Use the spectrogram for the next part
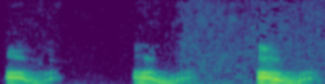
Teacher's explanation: it begins with a vowel quality similar to a and then goes on to a glide towards the back close rounded area, okay, for which we use the symbol u, then ends with a mid central vowel a, shava. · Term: triphthongs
